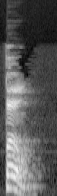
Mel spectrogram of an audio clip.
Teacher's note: aqui nós temos o A, núcleo da sílaba, uma vogal, o com som de U, semivogal.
